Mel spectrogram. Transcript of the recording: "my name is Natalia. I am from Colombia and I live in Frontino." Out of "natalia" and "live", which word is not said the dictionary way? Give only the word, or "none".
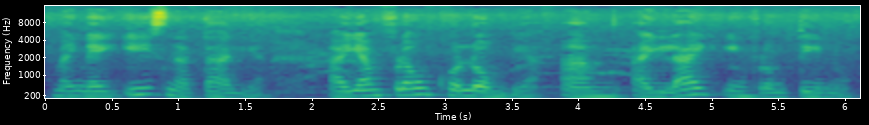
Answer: live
